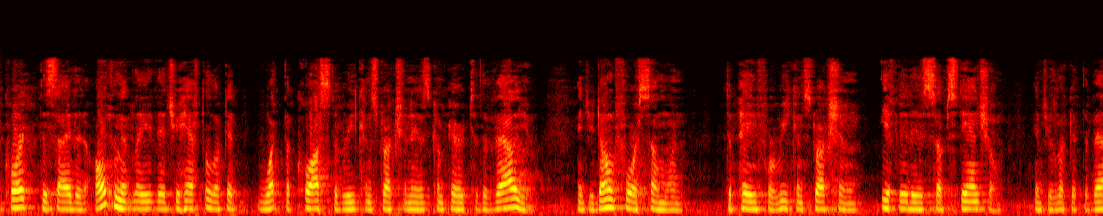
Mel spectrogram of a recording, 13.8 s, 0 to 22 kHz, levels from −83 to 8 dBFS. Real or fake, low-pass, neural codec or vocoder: fake; 7.2 kHz; codec, 16 kHz, 16 kbps, FreqCodec, smaller model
